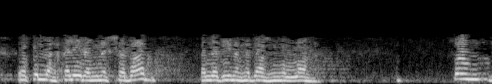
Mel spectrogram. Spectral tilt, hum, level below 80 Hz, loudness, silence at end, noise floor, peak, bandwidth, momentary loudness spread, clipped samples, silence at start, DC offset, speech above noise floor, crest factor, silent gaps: -12.5 dB/octave; none; -48 dBFS; -12 LUFS; 0 s; -42 dBFS; -2 dBFS; 4.1 kHz; 16 LU; under 0.1%; 0 s; under 0.1%; 31 dB; 10 dB; none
